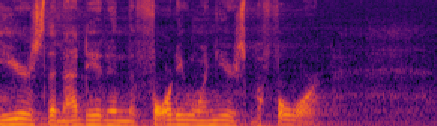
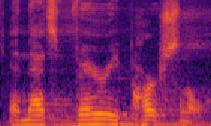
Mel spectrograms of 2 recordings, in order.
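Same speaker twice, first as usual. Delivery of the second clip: normal talking voice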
